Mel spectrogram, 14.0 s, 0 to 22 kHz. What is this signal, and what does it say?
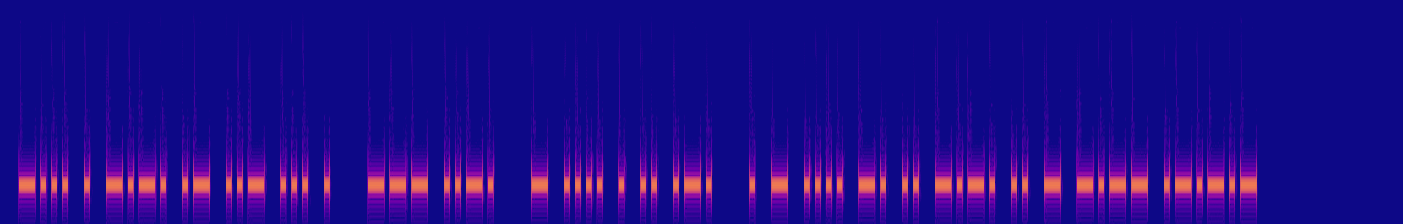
Morse code, heard as a keyed tone, about 22 wpm, 700 Hz. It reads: BECAUSE OF THEIR ETHNICITY.
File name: Sentences with 9-Word Phrases - 22wpm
